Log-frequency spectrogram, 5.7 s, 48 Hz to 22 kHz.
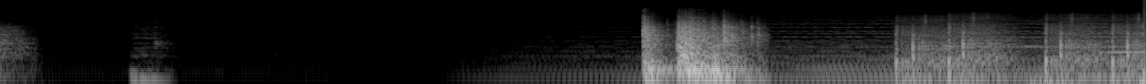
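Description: Metal shutters activating in Resident Evil 2: a brief low thunk early on, then a loud mechanical clank and rumbling slam followed by a sustained grinding, rattling roll of shutters, with no talk.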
